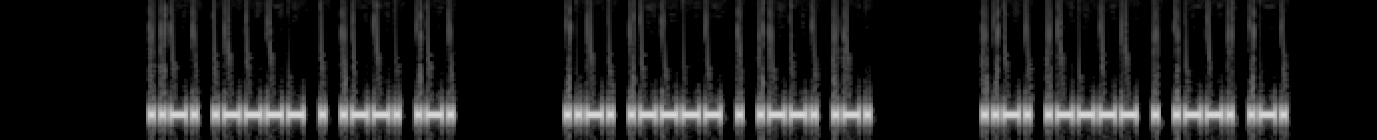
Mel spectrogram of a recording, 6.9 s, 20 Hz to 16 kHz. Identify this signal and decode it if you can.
Morse code, heard as a keyed tone, about 46 wpm, 700 Hz. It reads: F1EPR F1EPR F1EPR
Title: DXCC-100 Call Signs - 5 Characters - Repeated 3x - 45wpm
